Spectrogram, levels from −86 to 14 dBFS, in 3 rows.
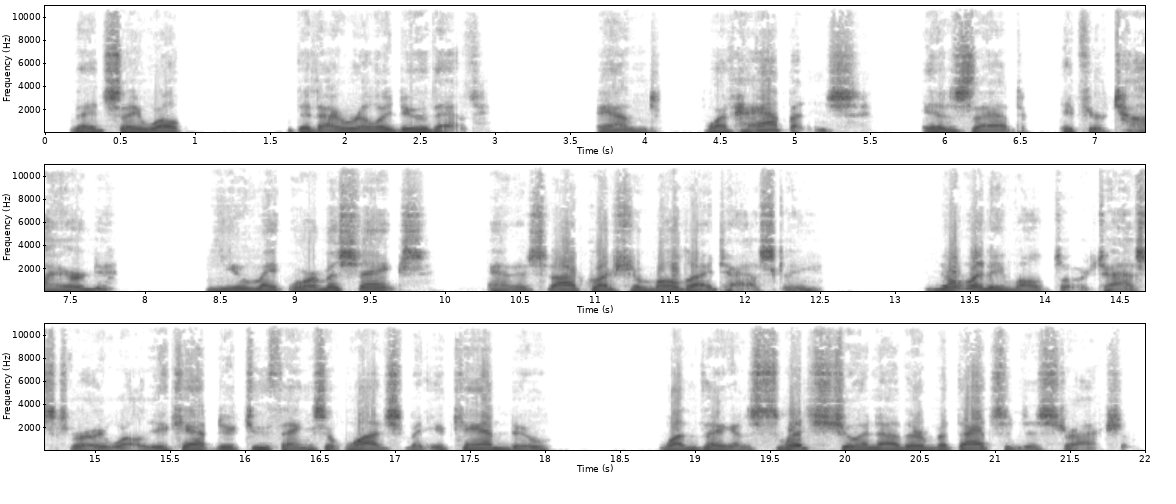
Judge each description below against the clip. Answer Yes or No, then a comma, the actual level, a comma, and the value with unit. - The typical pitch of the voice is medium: Yes, medium, 145 Hz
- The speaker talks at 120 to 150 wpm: Yes, average, 140 wpm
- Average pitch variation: No, wide, 7.2 semitones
